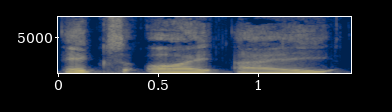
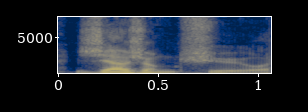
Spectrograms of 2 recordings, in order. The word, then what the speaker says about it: Xiaohongshu: So, and I still reckon that X becomes a bit of a Z sound. So Xiaohongshu, make it faster, Xiaohongshu.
